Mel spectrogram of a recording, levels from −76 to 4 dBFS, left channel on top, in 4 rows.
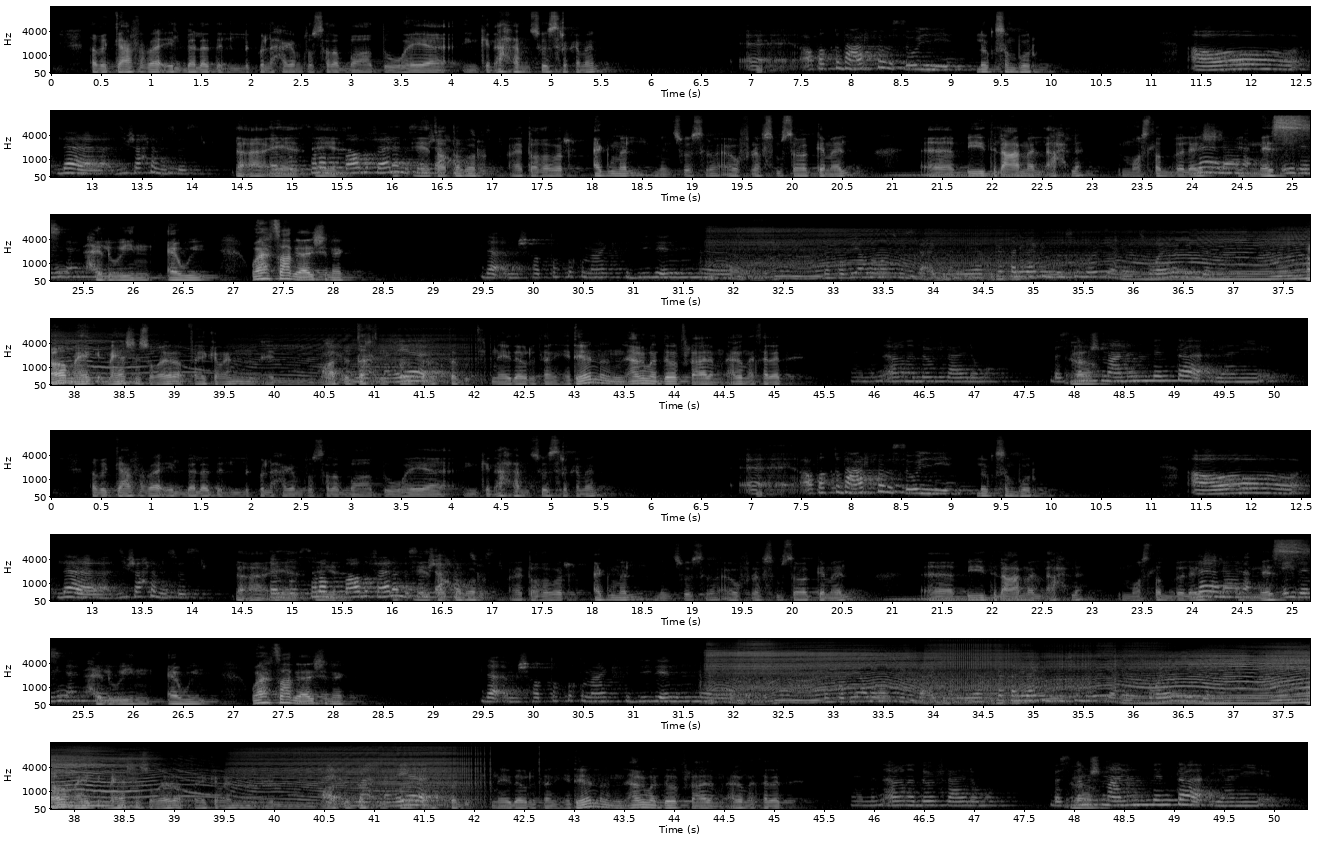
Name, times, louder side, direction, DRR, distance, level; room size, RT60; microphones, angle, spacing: voice 1, 0.2-5.5 9.3-9.9 14.4-15.5 16.2-21.0 21.3-22.9 23.3-25.2 25.5-28.1 37.7-41.9 42.2-45.1 48.0-48.2, left 3 dB, 35° left, 14 dB, 0.9 m, -37 dB
voice 2, 6.9-9.1 11.1-14.0 14.8-16.8 24.0-24.6 24.9-25.8 29.5-32.3 32.9-36.9 40.4-41.6 45.8-47.2 47.8-50.0, right 1 dB, 10° right, 1 dB, 3.4 m, -39 dB
sound 1, 16.4-26.0, equal, 25° right, 3.5 m, -59 dB
sound 2, 31.7-42.2 42.6-42.7, right 5 dB, 45° right, 0.9 m, -40 dB
23.5 x 22.5 x 8.0 m, 0.80 s
head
